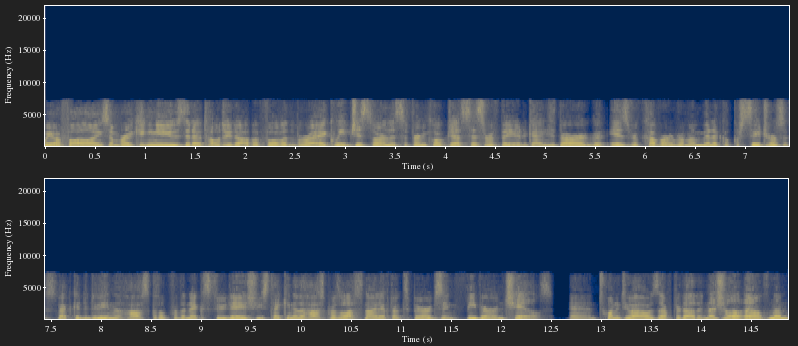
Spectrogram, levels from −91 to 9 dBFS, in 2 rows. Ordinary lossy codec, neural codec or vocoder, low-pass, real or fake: MP3, 48 kbps; codec, 16 kHz in and 24 kHz out, 0.4 kbps, LongCat-Audio-Codec, fine tuned four codebook decoder; 7.2 kHz; fake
